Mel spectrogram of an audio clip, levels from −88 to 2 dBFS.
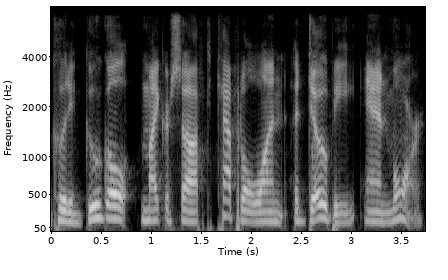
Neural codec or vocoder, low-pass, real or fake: codec, 24 kHz, 3 kbps, HILCodec; 7.2 kHz; fake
